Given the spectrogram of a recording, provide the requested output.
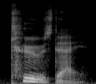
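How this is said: It is said in an American accent. "if you want to sound more American"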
